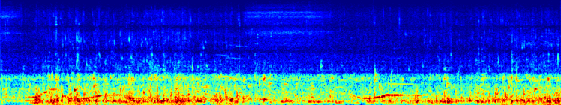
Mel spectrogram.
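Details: Whale mother and calf singing underwater while divers are present, Mexico, around Cabo Pulmo and La Paz; low, moaning tones that rise and fall in slow sliding sweeps over a constant rushing, bubbling water background.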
